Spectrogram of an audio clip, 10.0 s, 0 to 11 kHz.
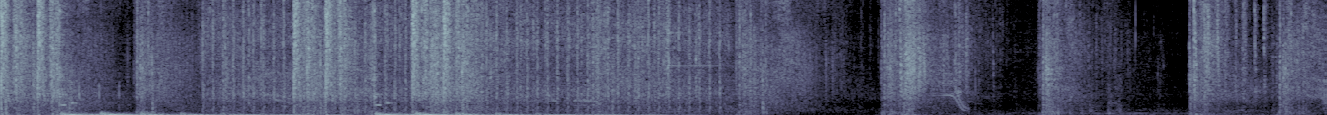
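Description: Gunfire in Fallout 76 arrives as bursts of rapid shots and heavy thumps, loud at first, then thinning into scattered separate reports against quieter background noise.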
